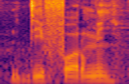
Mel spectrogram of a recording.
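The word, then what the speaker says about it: difformis: Plus les racines d'Ancoman difformi. Les racines d'Ancoman difformi. Ancoman s'écrit ou s'appelle ANCHOMANES.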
